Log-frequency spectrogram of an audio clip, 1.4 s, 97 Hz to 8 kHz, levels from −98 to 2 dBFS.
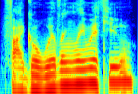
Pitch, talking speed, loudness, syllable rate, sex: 140 Hz, 260 wpm, -13 LUFS, 6.2 syllables/s, male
